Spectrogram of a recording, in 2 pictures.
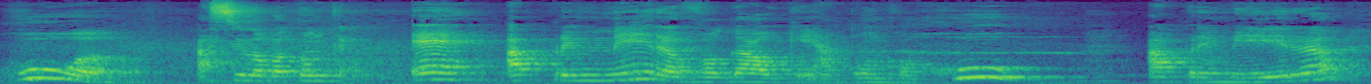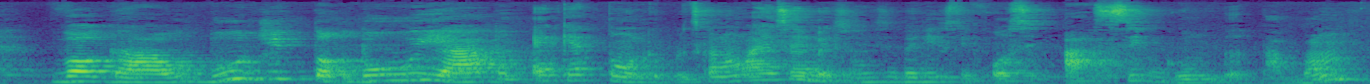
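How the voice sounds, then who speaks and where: A woman's voice: medium pitch, expressive, normal speed, fairly bright tone. A woman teacher, explaining a grammar lesson patiently and often checking in with her class. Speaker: Portuguese teacher. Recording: echoey room, mic at a distance, faint background noise.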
